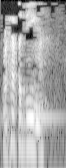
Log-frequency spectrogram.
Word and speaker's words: Rephidim: but the pronunciation I got was Rephidim.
